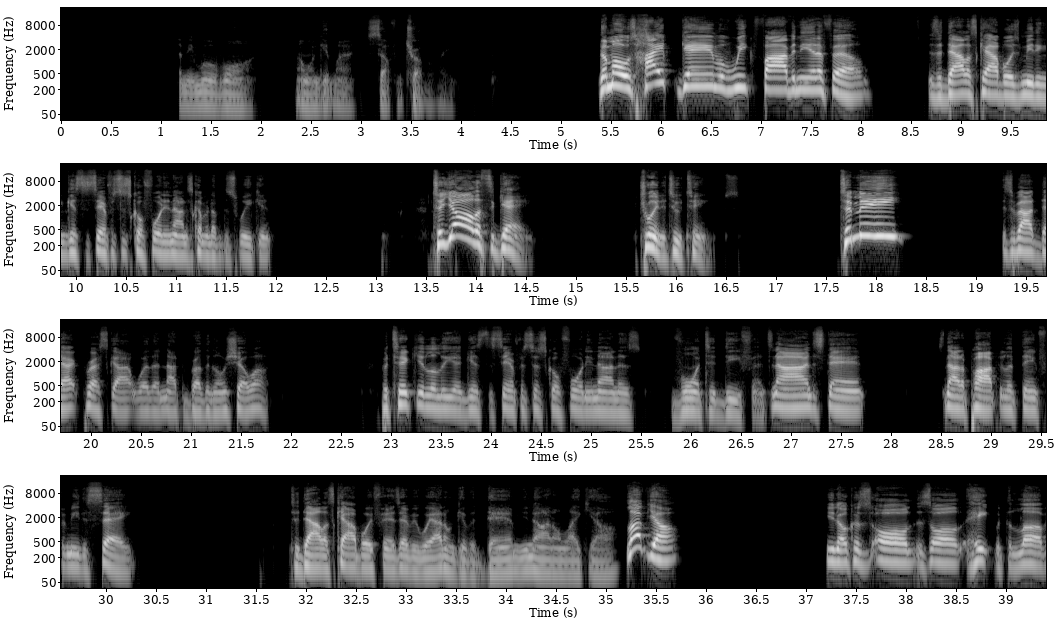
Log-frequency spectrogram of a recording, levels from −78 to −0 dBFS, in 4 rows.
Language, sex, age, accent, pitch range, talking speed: English, male, 40-59, American, 115-150 Hz, 165 wpm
